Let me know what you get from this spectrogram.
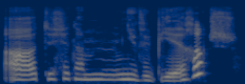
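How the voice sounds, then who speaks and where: A woman playing a doting, scheming elderly aristocratic aunt in an audiobook drama, coaxing and expressive. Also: mid-range voice, slow pace, dry recording, clean studio sound.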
